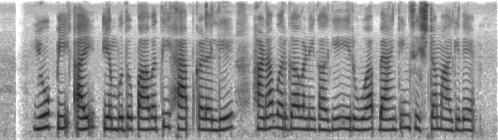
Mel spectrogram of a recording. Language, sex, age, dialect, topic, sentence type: Kannada, male, 18-24, Mysore Kannada, banking, statement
